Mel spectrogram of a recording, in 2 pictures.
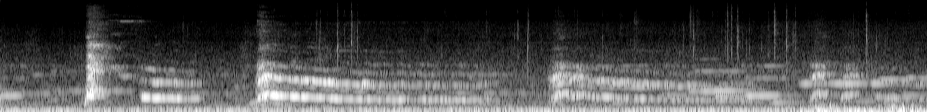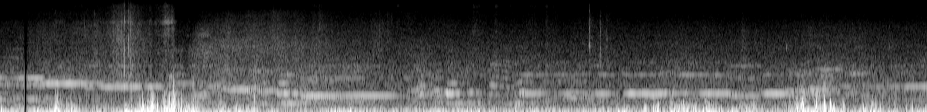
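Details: Domestic dog howling along as a time-signal chime melody plays; three drawn-out howls slide downward in the first six seconds, then the steady chime notes sound while fainter howls and rustling continue over a low background rumble.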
